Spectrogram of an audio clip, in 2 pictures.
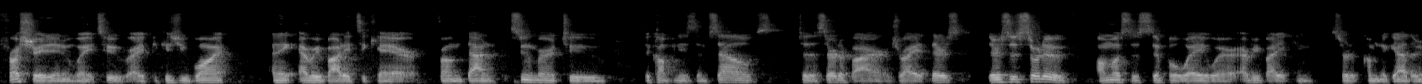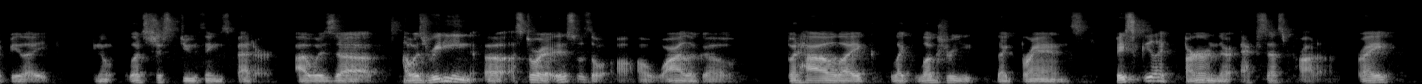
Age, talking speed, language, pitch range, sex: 20-39, 170 wpm, English, 80-95 Hz, male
